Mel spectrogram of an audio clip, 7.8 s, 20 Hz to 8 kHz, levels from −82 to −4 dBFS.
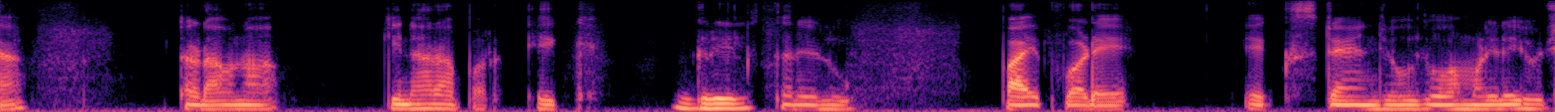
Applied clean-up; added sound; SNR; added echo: neural diffusion model UNIVERSE++.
